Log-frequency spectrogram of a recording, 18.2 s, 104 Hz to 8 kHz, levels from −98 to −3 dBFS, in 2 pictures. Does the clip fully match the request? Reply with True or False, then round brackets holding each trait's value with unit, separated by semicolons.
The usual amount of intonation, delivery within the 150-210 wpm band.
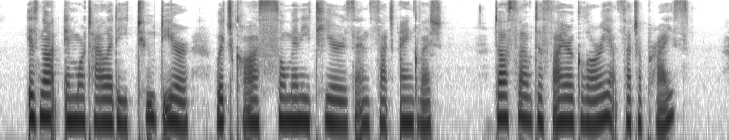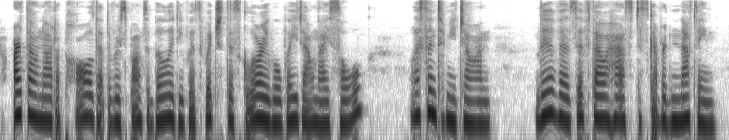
False (2.1 semitones; 160 wpm)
